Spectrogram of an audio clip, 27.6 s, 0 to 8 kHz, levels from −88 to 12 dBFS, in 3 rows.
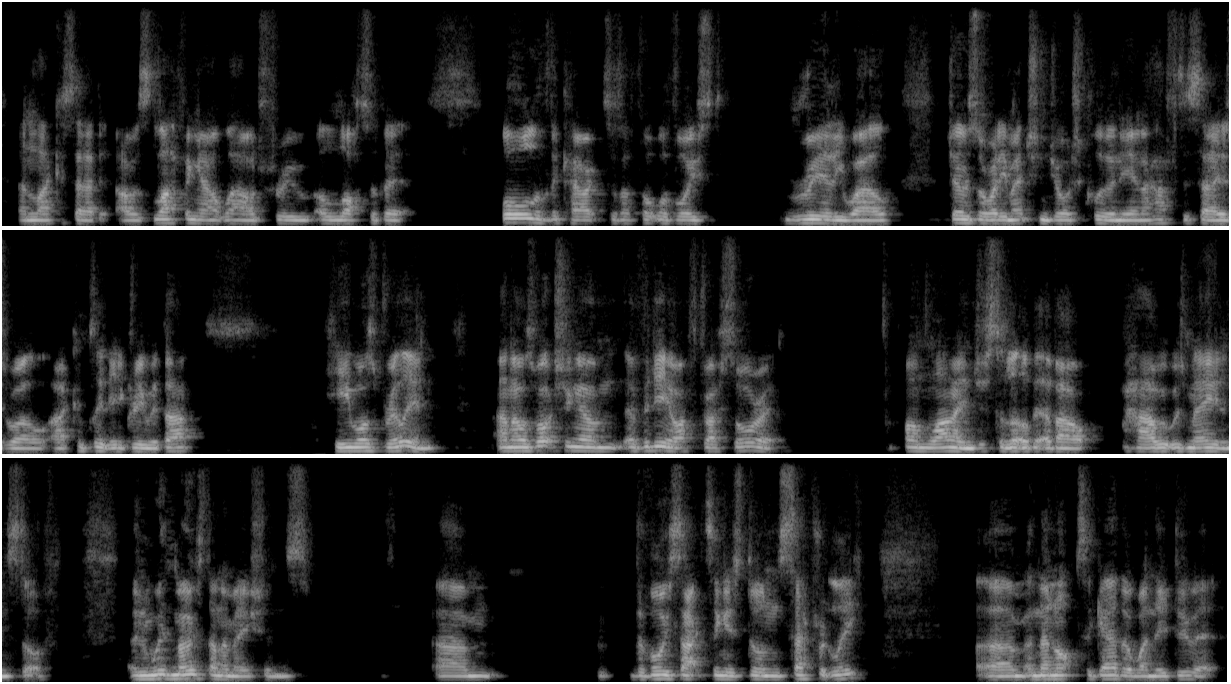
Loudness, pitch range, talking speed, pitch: -24 LUFS, 115-135 Hz, 190 wpm, 120 Hz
